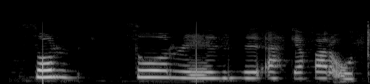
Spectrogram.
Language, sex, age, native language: Icelandic, female, 10, Icelandic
